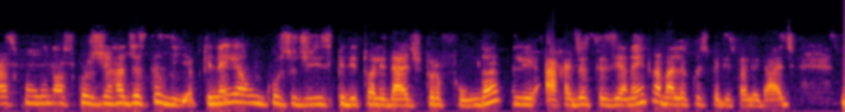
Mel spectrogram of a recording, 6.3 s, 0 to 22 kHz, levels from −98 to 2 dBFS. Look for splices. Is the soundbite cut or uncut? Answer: cut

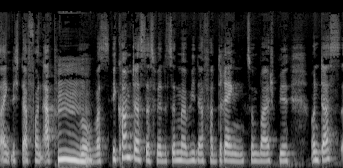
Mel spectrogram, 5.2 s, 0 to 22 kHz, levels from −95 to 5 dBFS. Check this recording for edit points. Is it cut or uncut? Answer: cut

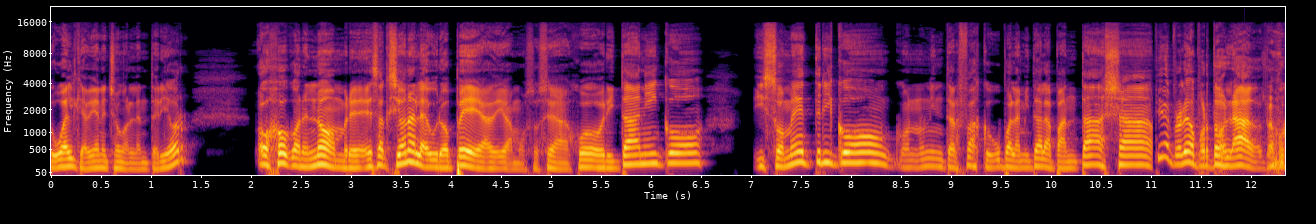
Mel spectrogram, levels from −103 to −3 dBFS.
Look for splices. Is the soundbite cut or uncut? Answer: cut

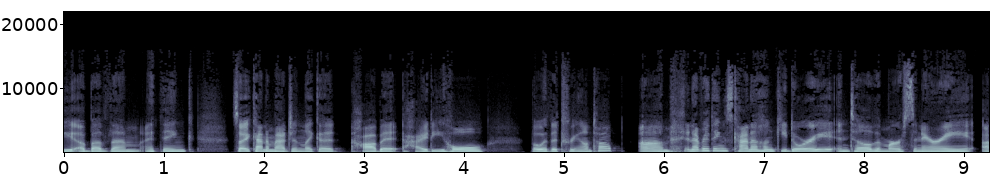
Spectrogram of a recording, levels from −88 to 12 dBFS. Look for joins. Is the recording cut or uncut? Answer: cut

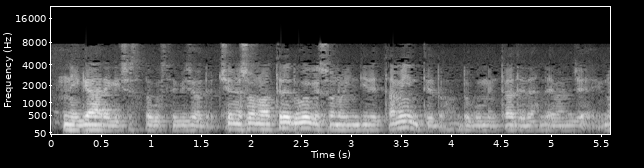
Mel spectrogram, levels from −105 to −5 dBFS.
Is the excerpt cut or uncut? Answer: uncut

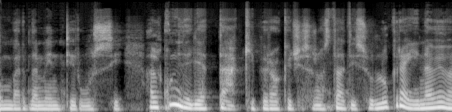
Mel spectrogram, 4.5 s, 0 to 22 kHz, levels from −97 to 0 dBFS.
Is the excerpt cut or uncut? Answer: cut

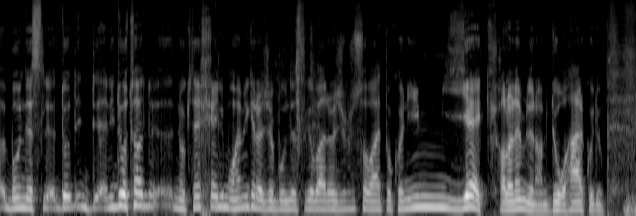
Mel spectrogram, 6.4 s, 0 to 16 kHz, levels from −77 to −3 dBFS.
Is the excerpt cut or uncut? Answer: uncut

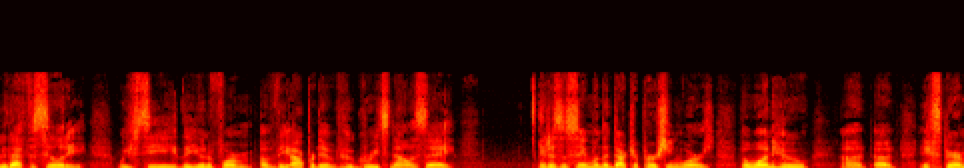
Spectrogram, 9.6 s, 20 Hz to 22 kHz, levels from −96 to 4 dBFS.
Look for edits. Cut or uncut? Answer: uncut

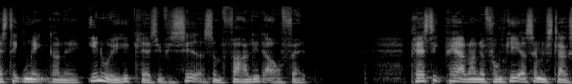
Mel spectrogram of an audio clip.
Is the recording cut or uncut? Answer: cut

